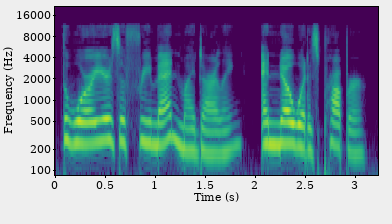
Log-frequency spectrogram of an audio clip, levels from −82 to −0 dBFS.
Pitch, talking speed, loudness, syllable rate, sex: 225 Hz, 225 wpm, -19 LUFS, 5.6 syllables/s, female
